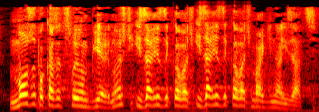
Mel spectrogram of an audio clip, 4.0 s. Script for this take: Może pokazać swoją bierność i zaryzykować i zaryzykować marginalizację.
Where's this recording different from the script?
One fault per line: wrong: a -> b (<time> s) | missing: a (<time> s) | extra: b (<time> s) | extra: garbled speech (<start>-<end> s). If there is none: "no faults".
no faults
